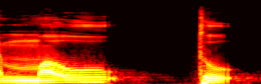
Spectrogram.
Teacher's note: اس کے بعد یہ جو ہے یہ واو لین ہے، ٹھیک ہے، موتو، تا کو لمبا نہیں کریں گے اور موٹا بھی نہیں کریں گے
